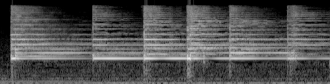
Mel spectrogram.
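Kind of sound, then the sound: signal or alarm, gong struck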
